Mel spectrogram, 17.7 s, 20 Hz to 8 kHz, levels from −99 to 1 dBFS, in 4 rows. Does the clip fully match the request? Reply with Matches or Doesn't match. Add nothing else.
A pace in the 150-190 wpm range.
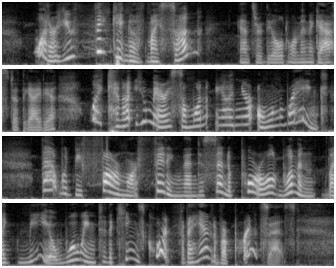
Matches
